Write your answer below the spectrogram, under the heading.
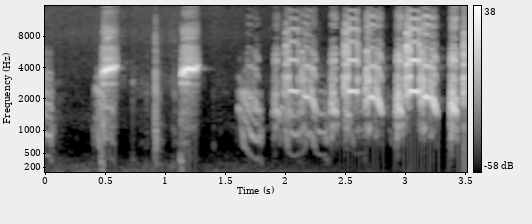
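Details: Female grey francolin (teetar) voice: two sharp, high, clipped notes, then a burst of fast, chattering, ringing notes that builds toward the end.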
